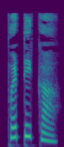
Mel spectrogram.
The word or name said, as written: ಪಾಟೀಕ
